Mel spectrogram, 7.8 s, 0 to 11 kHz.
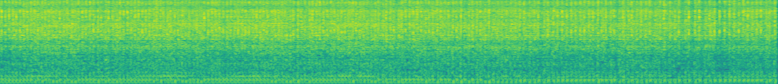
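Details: Yard Machines 8HP Tecumseh snowblower with old fuel, full choke and high throttle, no prime: runs rough with speed surging and hunting up and down, likely a clogged carburetor to be replaced with part 632334A.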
